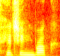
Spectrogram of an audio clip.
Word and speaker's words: Hinchingbrooke: Here to talk about everything is Viscountess of Hitchingbrook. I'm going to say that. Is it Viscountess of Hitchingbrook? Yes, you've got it.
